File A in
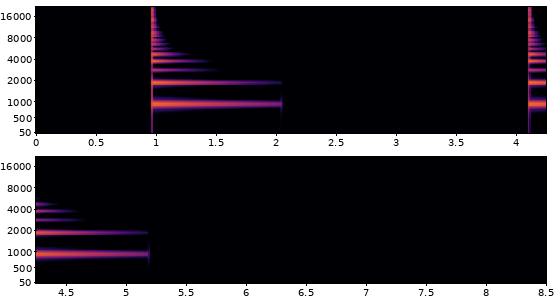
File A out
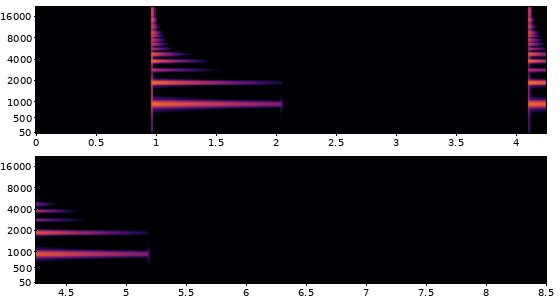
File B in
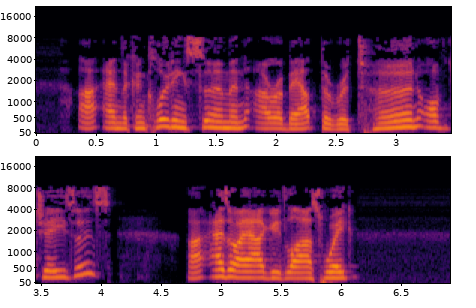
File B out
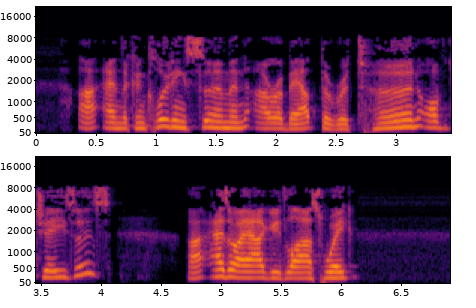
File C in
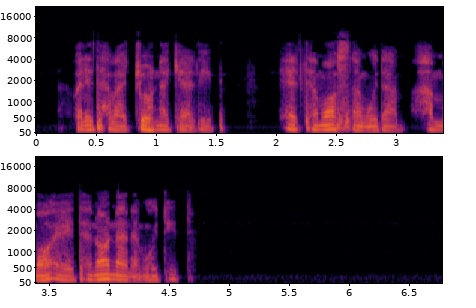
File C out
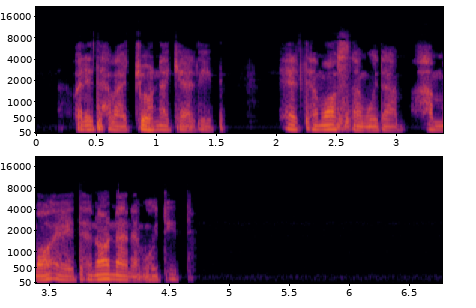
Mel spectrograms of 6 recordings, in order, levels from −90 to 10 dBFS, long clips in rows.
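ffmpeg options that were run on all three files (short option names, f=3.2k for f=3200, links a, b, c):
-af "highpass=f=140:p=1"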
